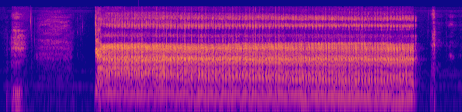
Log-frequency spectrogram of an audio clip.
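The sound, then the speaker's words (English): A voice imitates a big-rig semi-truck's Jake engine brake: a loud, gravelly, sustained rattling drone held for about four seconds, then cut off abruptly, preceded by a brief quieter vocal sound. “That's just a big rig Jake breaking.”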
